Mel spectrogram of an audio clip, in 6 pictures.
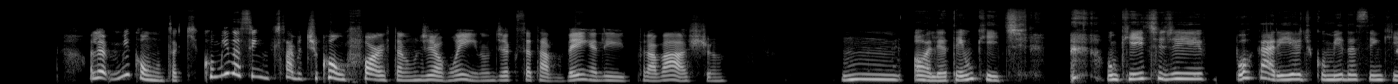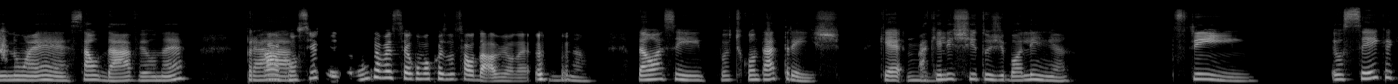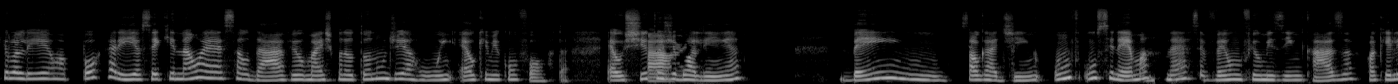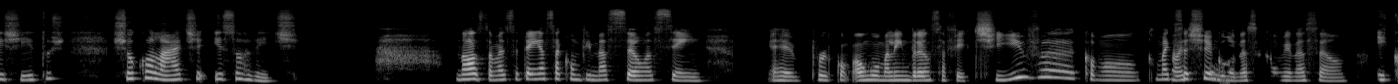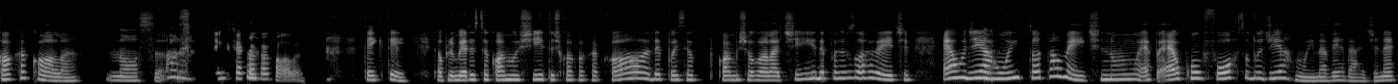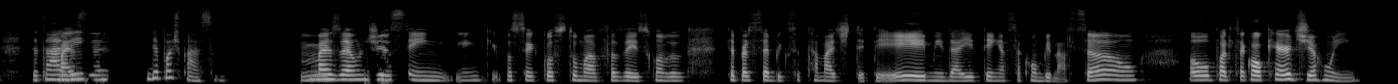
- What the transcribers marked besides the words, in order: tapping; chuckle; other background noise; laugh; unintelligible speech; breath; sneeze; chuckle; chuckle
- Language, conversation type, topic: Portuguese, podcast, Que comida te conforta num dia ruim?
